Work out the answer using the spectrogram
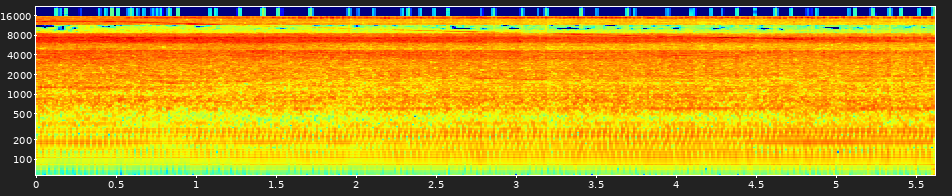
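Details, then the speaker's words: Small single-cylinder petrol generator, claimed 7 kW, that would not start (flat battery, carburetor and jets clean), after repair, started on half choke: steady, even buzzing run with no misses or knocks, runs like clockwork; normal idle. "как часики"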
